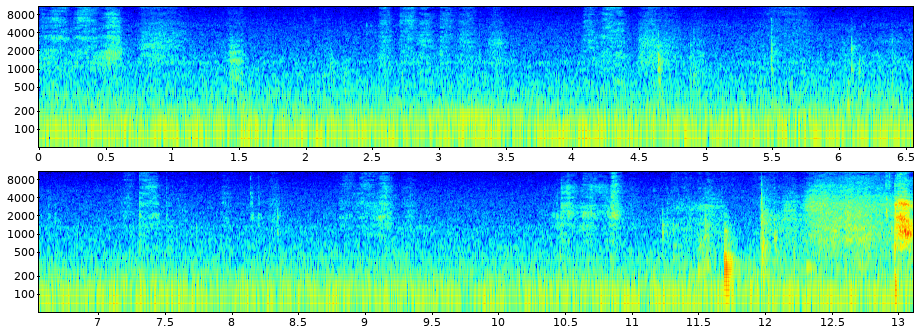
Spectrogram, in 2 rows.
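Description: Pen strokes scratching and rubbing across paper in a B6 planner notebook, quiet and close, in short irregular bursts with brief pauses and a slightly louder rustle near the end; no talking.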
